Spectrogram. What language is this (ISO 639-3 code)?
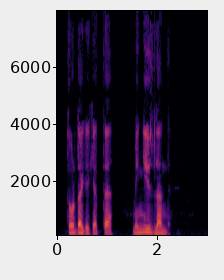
uzb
